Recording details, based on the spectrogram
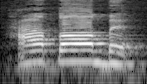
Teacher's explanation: Hatab jika kita wakafkan dinamakan bacaan qalqalah, jadi harus dipantulkan, ba-nya harus dipantulkan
